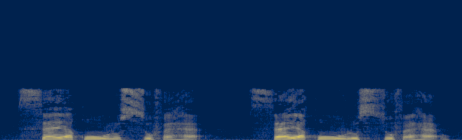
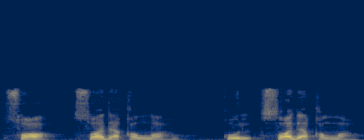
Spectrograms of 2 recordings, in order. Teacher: So the Sin is very thin, while the Qaf, the Sad, the Ta, the Dha are very heavy and fat letters.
